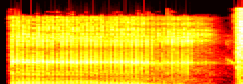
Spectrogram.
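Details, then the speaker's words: One long, loud, rattling low snore on a single breath, fading at the end; a typical snoring sound during sleep. "చాలా మంది ఇలా కొరక పెడుతుంటారు ఇలా snoring రావడానికి కారణం ఏంటంటే కేవలం మీరు అలసిపోయినప్పుడు స్ట్రెస్ ఎక్కువగా ఉండటం వల్ల మాత్రమే కాదు"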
